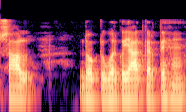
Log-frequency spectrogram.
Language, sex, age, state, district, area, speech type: Hindi, male, 30-45, Uttar Pradesh, Chandauli, rural, spontaneous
